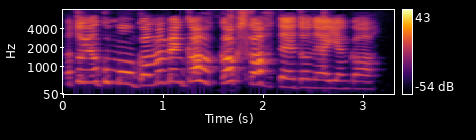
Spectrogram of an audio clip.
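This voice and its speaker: A woman chatting casually while playing an online game with others, excitable and often repeating short phrases and exclamations. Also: very high-pitched.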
